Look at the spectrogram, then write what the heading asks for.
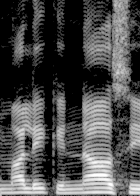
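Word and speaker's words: مَلِكِ: তাজদি অজিব গুন্না মালিকিন আমরা কিন্তু মালিকিন্ন নাসি এভাবে পড়ি এরকম পড়া যাবে না কারণ মা টান নাই মালিকিন হরকতের উচ্চারণ তাড়াতাড়ি এক জবর এক জরের এক পাশে হরত বলা হয় হরকতের উচ্চারণ তাড়াতাড়ি করতে কোন দেরি করা যাবে না তাহলে মালিকিন এই নুনে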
